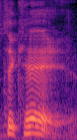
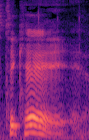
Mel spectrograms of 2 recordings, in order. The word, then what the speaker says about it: Takei: bit the names Takei rhymes with okay I call them mr. Takei he goes actually it's Takei rhymes with okay three or four scenes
